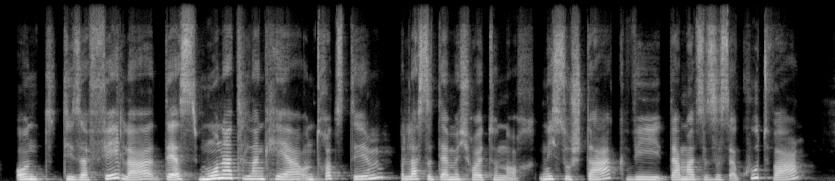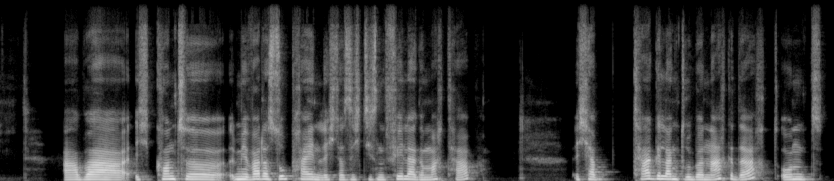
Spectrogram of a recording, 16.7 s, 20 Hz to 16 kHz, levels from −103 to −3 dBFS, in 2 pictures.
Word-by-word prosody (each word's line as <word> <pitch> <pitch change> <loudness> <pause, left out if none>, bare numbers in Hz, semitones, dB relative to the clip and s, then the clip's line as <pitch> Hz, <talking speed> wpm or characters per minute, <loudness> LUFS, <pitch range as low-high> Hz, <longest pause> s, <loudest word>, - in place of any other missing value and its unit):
Und 220 +1 +1
dieser 200 -2 +2
Fehler, 230 - +2
der 210 0 +4
ist 225 -1 -3
monatelang 245 -1 +5
her 225 -2 0
und 210 -1 -3
trotzdem 265 - -1
belastet 225 -1 0
der 210 - +3
mich 210 -1 -1
heute 195 -1 -1
noch. 160 -2 -7
Nicht 235 +3 +1
so 220 - -2
stark 215 +8 -1
wie 205 -1 -2
damals, 205 +1 +1
als 195 0 -5
es 190 - -5
akut 335 +1 -3
war, 200 - 0 1.0
aber 205 0 +3
ich 210 0 -9
konnte 225 -4 0
mir 220 -1 +3
war 235 - +5
das 235 -1 +1
so 245 0 0
peinlich, 215 -6 -2
dass 195 0 -5
ich 195 0 -8
diesen 195 0 -6
Fehler 225 +1 0
gemacht 195 +4 -5
habe. - - -4 1.0
Ich 215 +1 -7
habe 215 0 -3 0.3
tagelang 240 -2 +2
drüber 205 -1 -1
nachgedacht 205 0 -2
und 210 0 -3
215 Hz, 155 wpm, -22 LUFS, 205-235 Hz, 1.0 s, monatelang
